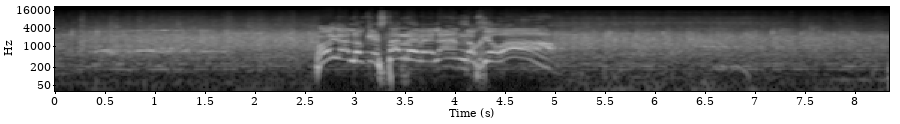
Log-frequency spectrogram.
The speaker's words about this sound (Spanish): Le das un aplauso a Jehová.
